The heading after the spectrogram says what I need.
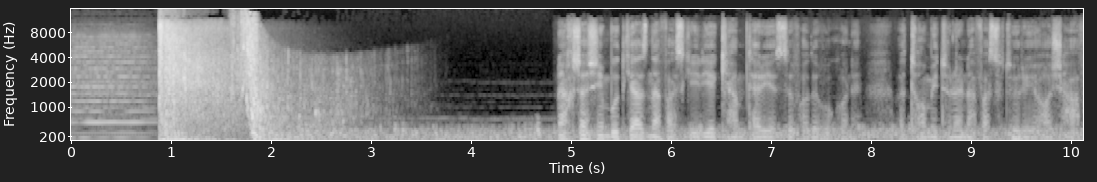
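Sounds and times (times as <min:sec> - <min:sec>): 
starting gun shot fired by a referee for a children's swimming race: 0:00.9 - 0:03.0
booming burst: 0:00.9 - 0:03.6
speech: 0:04.9 - 0:10.1.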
